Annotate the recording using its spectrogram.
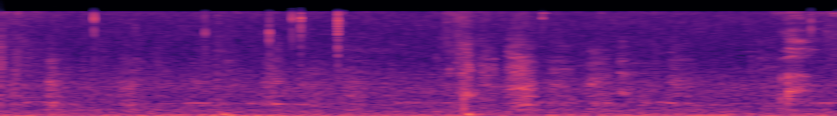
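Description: A German Shepherd panting close to the microphone, with short irregular breaths. One soft thump comes a little past halfway.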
